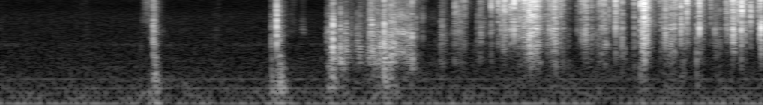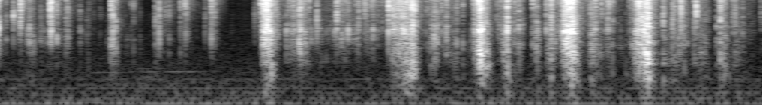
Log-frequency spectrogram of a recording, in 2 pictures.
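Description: A foil trading-card pack wrapper being torn open and crinkled in the hands. After a couple of light clicks, dense crackling and rustling starts about two seconds in.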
